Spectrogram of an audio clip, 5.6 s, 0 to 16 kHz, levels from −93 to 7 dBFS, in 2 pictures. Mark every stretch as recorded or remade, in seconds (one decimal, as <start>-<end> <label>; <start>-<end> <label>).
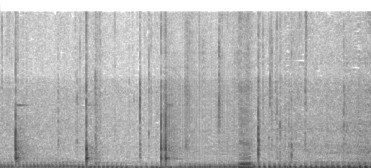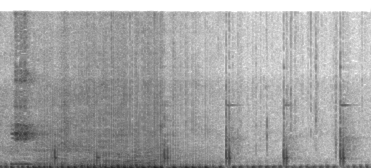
0.0-1.2 recorded; 1.2-1.9 remade; 1.9-3.1 recorded; 3.1-4.4 remade; 4.4-5.6 recorded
